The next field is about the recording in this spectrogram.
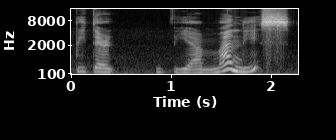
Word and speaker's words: Peter Diamandis: Ahí Gisa nos regaló tres habilidades docentes que propone Peter Diamandis.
